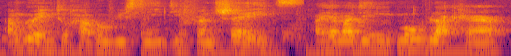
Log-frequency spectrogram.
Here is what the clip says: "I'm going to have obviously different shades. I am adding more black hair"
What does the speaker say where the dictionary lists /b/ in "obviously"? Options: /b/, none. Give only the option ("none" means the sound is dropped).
none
